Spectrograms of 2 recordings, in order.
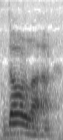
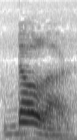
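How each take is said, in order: The two takes are said the same way.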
